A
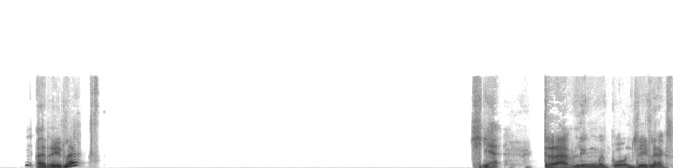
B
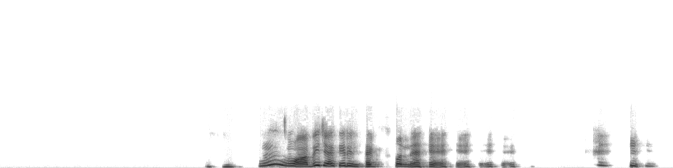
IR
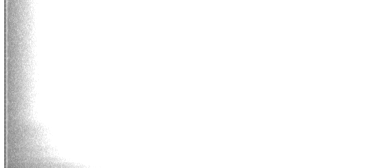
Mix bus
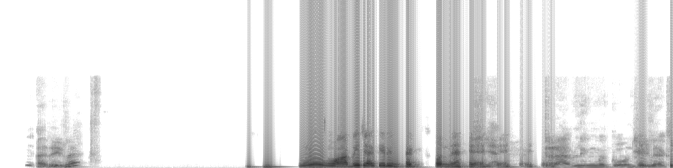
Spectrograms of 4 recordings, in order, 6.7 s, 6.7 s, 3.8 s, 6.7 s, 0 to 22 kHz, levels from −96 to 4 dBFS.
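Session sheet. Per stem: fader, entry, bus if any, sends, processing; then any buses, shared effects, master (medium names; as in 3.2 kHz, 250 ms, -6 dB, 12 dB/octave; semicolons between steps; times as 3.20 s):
-11.0 dB, 0.00 s, no send, high-pass 190 Hz 24 dB/octave; compression, threshold -18 dBFS, peak gain reduction 8 dB; detune thickener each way 15 cents
-5.0 dB, 0.40 s, no send, cycle switcher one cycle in 3, muted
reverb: none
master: hum notches 50/100/150/200 Hz; level rider gain up to 4 dB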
